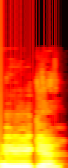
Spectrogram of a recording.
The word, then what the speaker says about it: Hugues: D'accord, bon écoute, je m'appelle Hugo, Hugues, alors je dis Hugo en anglais, c'est plus facile à prononcer pour les Américains.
